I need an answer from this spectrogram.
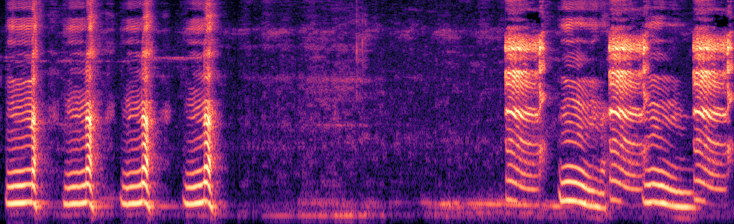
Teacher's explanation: Tongue touches roof of mouth, air goes through nose, हवा बाहर निकल जाती है नाक से। हमारे गले में कंपन भी होता है।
